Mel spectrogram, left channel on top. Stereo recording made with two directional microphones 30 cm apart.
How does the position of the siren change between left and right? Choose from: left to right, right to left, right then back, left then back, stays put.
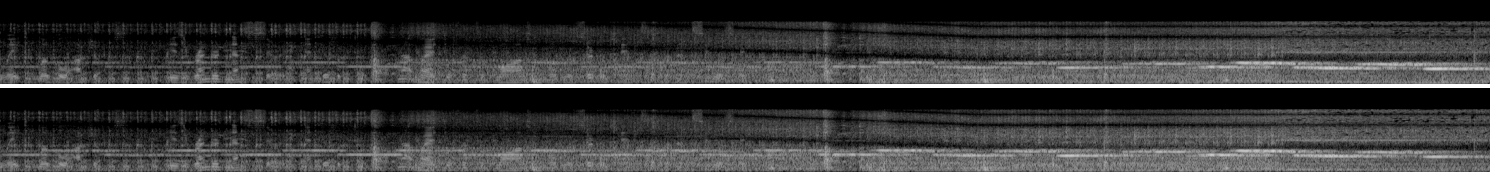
right to left.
